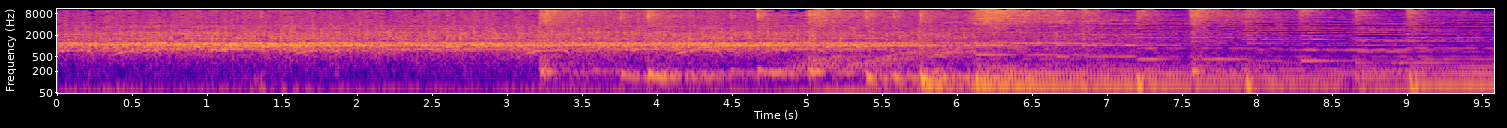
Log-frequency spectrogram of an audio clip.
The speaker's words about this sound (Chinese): 啊，咱鼓掌吧，要不？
